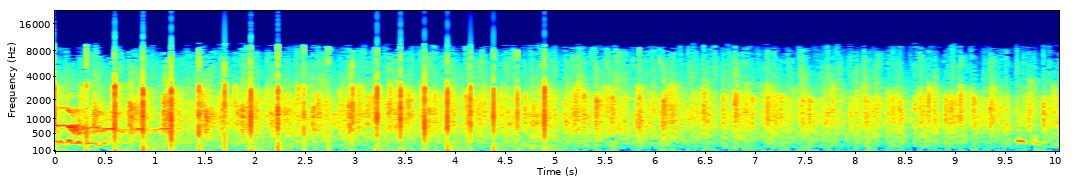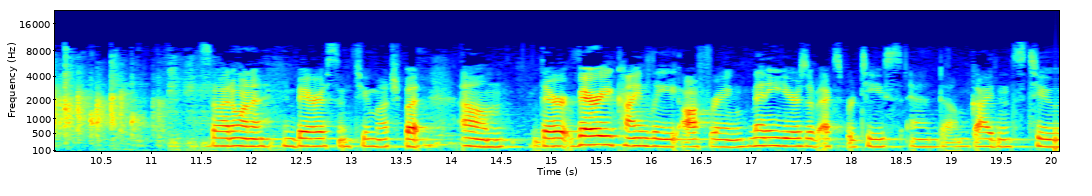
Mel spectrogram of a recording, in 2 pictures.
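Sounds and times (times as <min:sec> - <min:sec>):
audience applause: 0:00.0 - 0:11.2
speech: 0:12.4 - 0:20.0.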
